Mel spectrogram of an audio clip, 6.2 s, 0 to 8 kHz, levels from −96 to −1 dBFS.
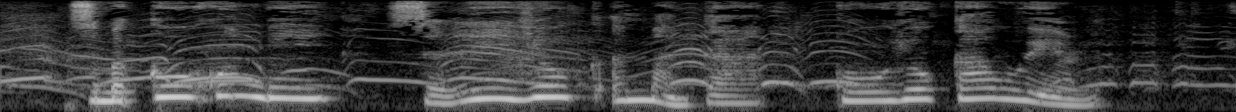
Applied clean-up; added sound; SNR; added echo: none; Cheering; 14 dB; none.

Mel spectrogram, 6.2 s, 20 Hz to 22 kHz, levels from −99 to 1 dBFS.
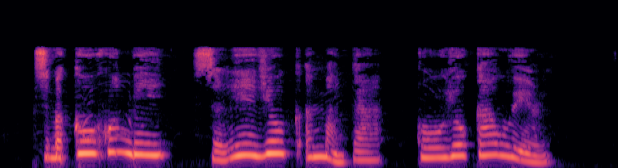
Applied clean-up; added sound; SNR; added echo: neural mask model DeepFilterNet 3.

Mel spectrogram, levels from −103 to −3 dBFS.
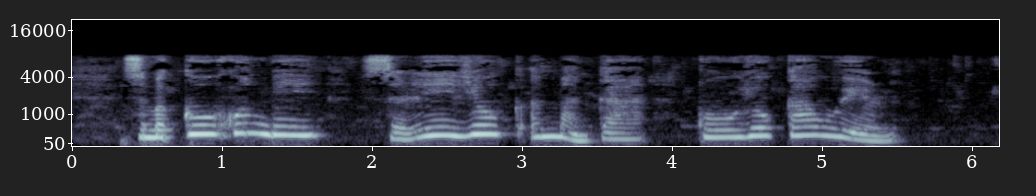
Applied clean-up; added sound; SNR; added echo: none; none; none; none.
